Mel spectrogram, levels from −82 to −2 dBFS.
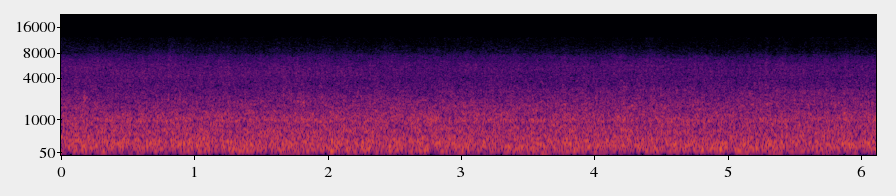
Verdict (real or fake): fake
